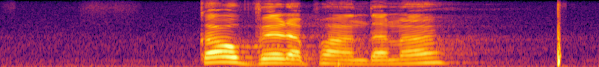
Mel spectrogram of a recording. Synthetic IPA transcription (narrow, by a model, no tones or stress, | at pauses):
kʼaub̪vɛɺapʰand̪ana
